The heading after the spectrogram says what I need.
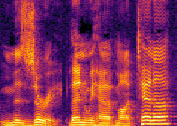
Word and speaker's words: Montana: Then we have Montana. Three syllables, stresses on that second syllable. Montana. Montana.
